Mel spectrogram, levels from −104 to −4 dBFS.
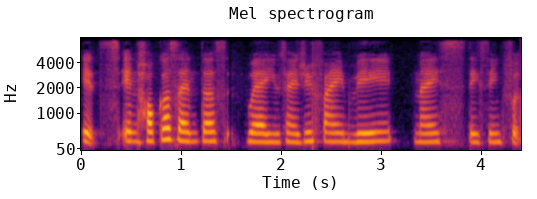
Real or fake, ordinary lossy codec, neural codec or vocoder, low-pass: fake; AAC, 48 kbps; codec, 24 kHz, 0.9 kbps, WavTokenizer, medium speech release version 1; 7.2 kHz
